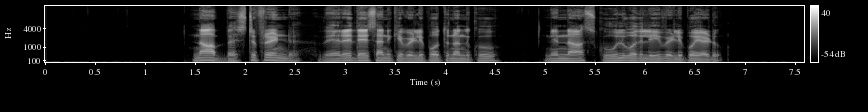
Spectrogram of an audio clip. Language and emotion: Telugu, sad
